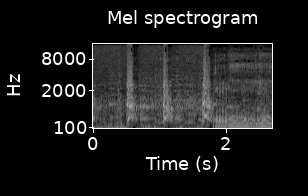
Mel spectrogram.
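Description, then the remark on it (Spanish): Dogs bark three times in a steady rhythm, loud, followed by a drawn-out whining, tonal yelp. No one speaks. “Perros, para los que hay que buscarles un cobijo en casos muy concretos.”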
